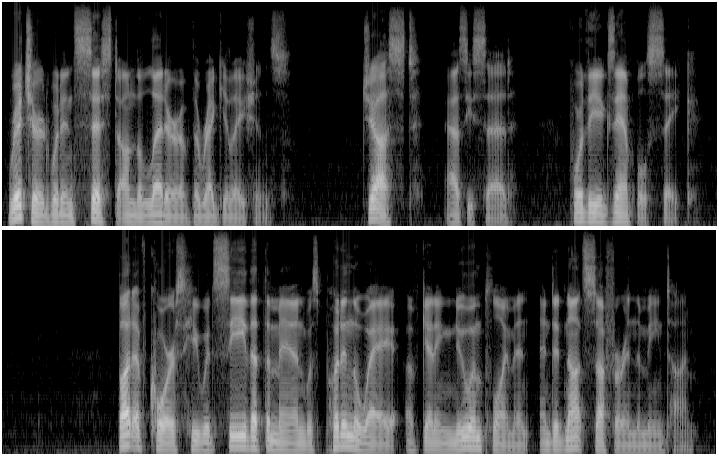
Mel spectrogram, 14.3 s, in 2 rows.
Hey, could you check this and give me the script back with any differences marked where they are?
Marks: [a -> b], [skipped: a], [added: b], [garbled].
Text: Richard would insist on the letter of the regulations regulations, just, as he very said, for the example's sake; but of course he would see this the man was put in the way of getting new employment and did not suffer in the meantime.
Richard would insist on the letter of the regulations [skipped: regulations,] just, as he [skipped: very] said, for the example's sake; but of course he would see [this -> that] the man was put in the way of getting new employment and did not suffer in the meantime.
